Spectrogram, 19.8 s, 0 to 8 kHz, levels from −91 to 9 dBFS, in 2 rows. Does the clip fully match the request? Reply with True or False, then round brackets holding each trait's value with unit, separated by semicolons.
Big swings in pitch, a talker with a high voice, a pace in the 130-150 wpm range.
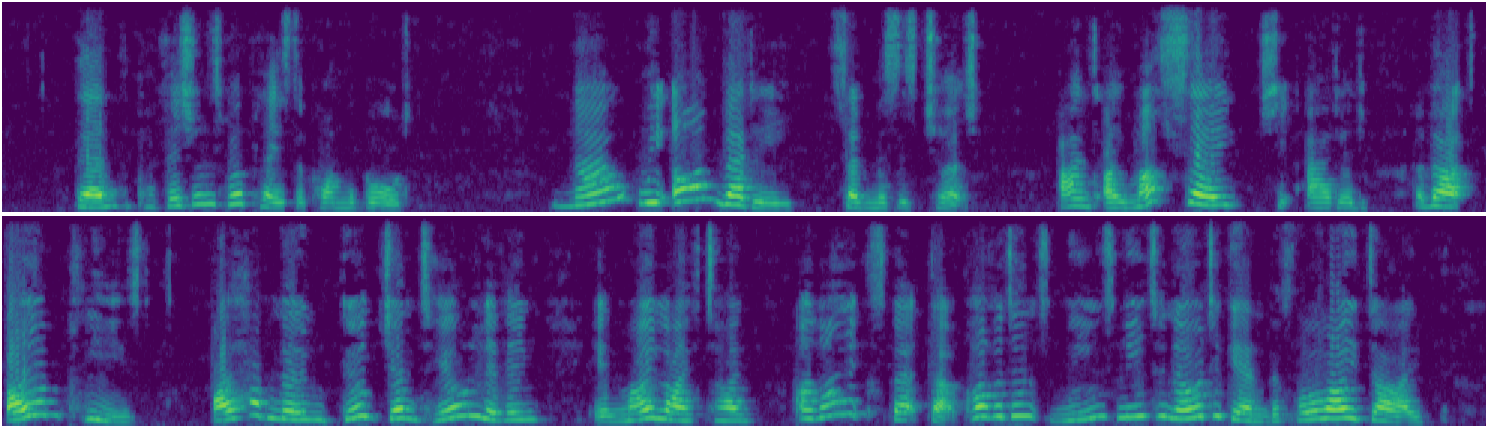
True (7.6 semitones; 310 Hz; 145 wpm)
